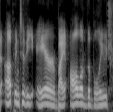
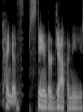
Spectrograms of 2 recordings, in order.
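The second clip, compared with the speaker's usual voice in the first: usual speaking voice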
